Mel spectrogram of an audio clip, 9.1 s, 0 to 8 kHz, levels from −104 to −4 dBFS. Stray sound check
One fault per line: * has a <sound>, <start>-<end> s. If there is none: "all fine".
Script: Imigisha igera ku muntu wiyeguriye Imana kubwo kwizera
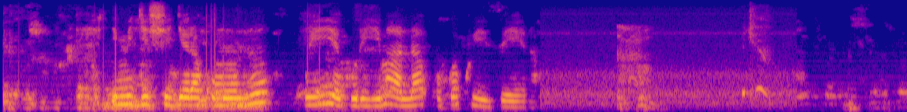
* has a cough, 6.2-6.7 s
* has a sneeze, 7.4-7.8 s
